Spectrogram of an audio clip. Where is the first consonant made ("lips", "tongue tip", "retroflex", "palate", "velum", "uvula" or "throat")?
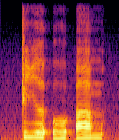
retroflex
